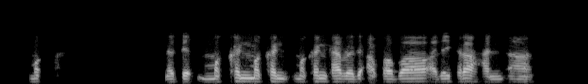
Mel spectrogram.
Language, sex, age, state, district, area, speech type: Manipuri, male, 45-60, Manipur, Kakching, rural, conversation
